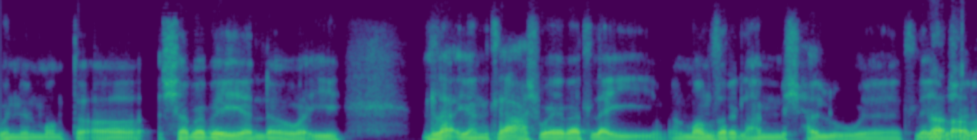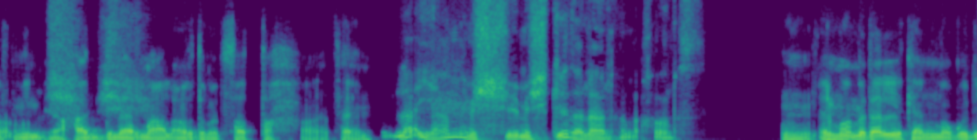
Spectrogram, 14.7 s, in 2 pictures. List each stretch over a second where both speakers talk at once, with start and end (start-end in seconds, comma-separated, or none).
6.9-8.5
